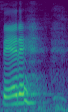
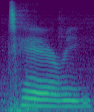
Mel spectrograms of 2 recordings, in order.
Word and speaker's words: Tere: And I say, "Hi, my name is Tere." And she say, "Oh, Terry." And I said, "No, Tere." She said, "No, Terry. No, Tere. Watch my mouth. Terry. Terry. See? No, it's Tere. It's pronounced Terry. No, it's pronounced Tere.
